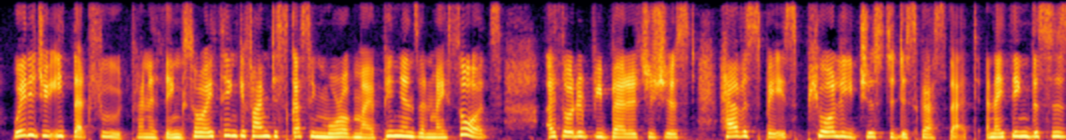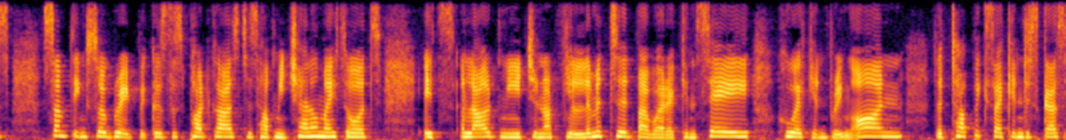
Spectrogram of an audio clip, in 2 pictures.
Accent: Gaborone, South-East District, Botswana; moved away as an adult; also born or lived in United Kingdom; now in Cape Town, South Africa; I was born in Gaborone, Botswana. So my nationality, I am Botswana.

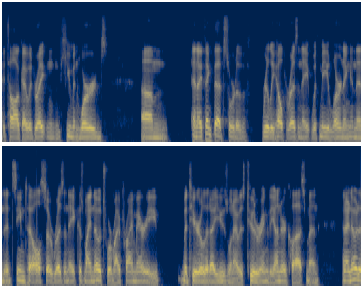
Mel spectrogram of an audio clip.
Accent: Maryland, United States; moved away as an adult; also born or lived in Bethany Beach, Delaware / Arlington, Virginia; I am from Maryland, born in Maryland, spent most of my life there

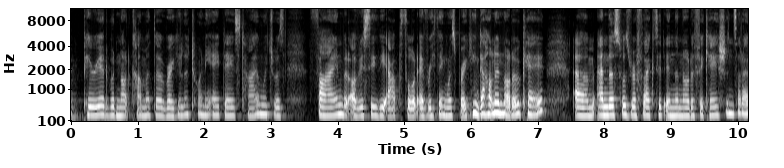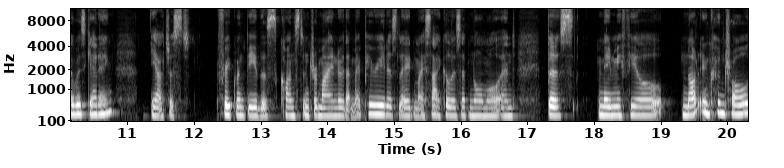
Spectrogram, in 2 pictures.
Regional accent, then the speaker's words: Johannesburg, Gauteng, South Africa; also born or lived in Cyprus / The Hague, Netherlands; now in Berlin, Germany; I'm originally from Johannesburg, South Africa, immigrated to Cyprus about six years ago

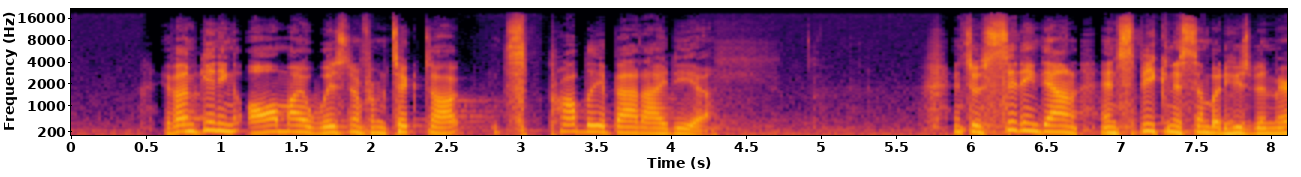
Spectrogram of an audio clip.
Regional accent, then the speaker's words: Slapout, Alabama, United States; born or raised there; also born or lived in Montgomery, Alabama

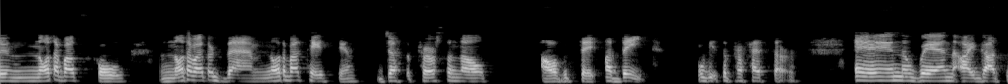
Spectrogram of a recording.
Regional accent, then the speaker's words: Russia; moved away as an adult; now in Philadelphia, United States; But I was born and raised in Russia. And I moved to America about over 20 years ago

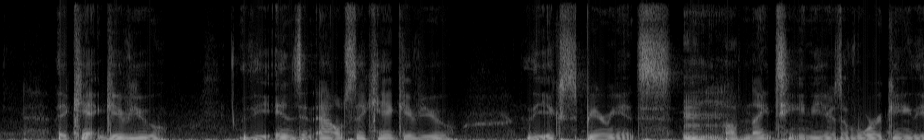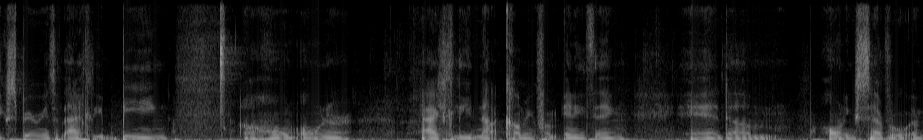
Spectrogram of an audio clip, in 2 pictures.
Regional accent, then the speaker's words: Passaic, New Jersey, United States; I was born in Passaic

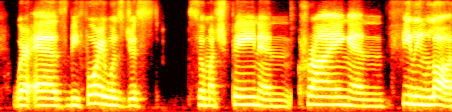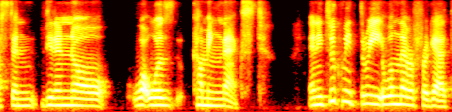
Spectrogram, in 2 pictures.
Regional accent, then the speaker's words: Italy; born or raised there; English is a second language; moved away as an adult; also born or lived in Perugia, Italy / Leeds, United Kingdom; now in New York City, United States

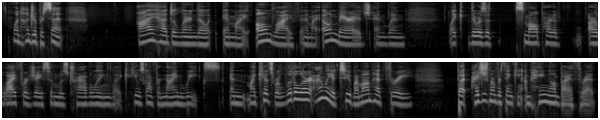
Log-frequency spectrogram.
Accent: Abilene, Texas, United States; I grew up in Abilene, went to A C U

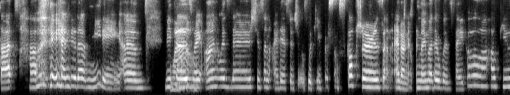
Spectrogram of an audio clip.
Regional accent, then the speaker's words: Northern Virginia, United States; moved away as an adult; also born or lived in Guatemala City, Guatemala / Minnesota / Paris, France; I grew up right outside of Washington, D.C. in Northern Virginia

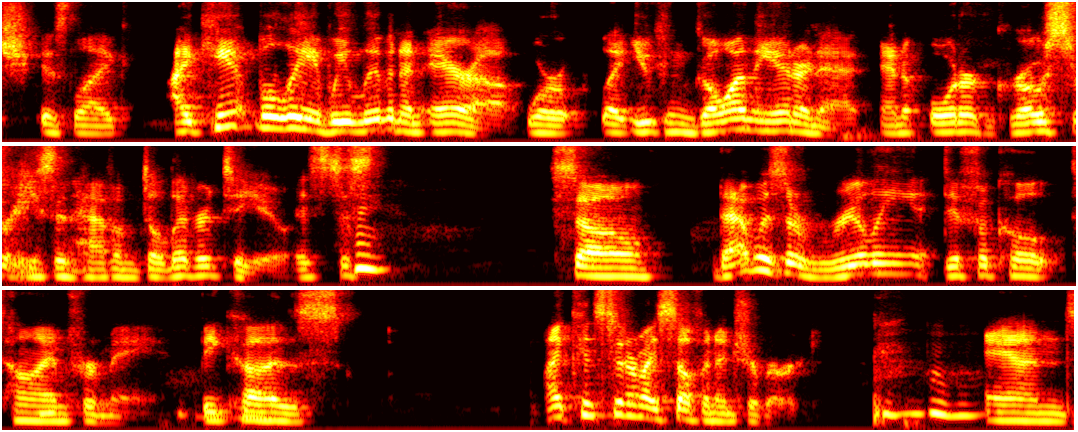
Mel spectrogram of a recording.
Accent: Eastern Pennsylvania, United States; moved away as an adult; now in Northwest Ohio, United States; I live in Northwest Ohio. Not from here. I was born in Eastern Pennsylvania, and my job brought me out here.

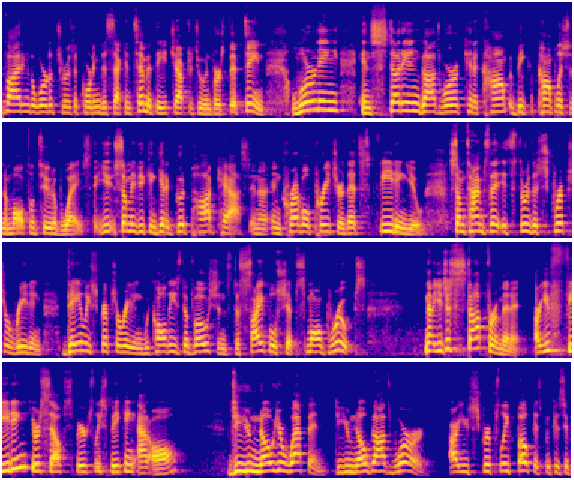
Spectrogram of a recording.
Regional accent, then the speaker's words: Alabama, United States; I grew up in Alabama. I just don't sound like it. But growing up in Alabama, we loved our guns.

